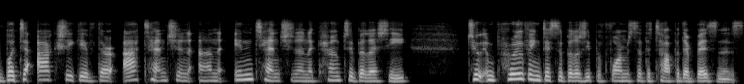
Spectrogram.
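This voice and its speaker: In an Irish accent, a woman talks at a very fast pace with a fairly low pitch, the sound dry and close with no echo. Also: ordinary pitch variation, quiet background. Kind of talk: interview.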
